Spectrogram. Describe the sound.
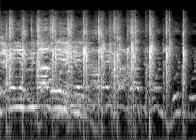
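A crowd applauds with dense, steady clapping, loud voices shouting and cheering over it, and a few sharper claps standing out near the end.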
